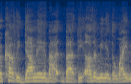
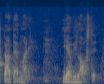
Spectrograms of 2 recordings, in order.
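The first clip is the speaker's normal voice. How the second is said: sheepish; 6 semitones lower, 15 dB quieter than usual. Pretend. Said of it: "I come back".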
